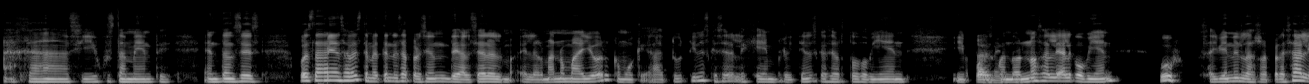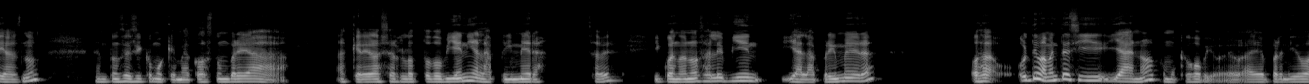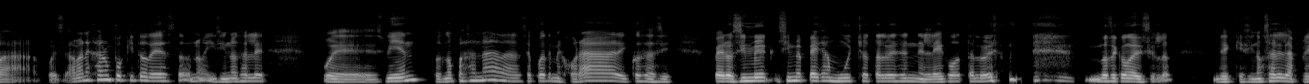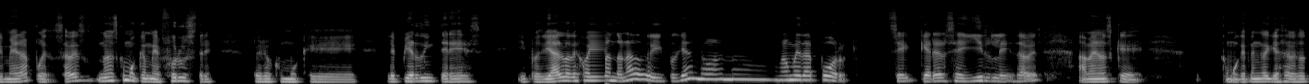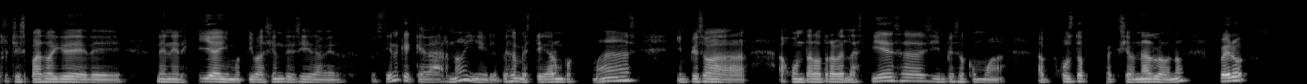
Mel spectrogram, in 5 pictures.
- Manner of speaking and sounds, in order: chuckle
- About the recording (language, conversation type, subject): Spanish, advice, ¿Cómo puedo superar la parálisis por perfeccionismo que me impide avanzar con mis ideas?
